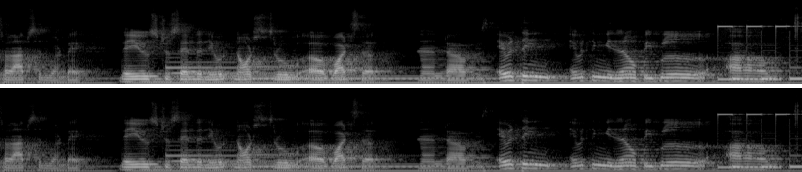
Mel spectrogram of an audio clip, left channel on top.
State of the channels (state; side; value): quieter; right; 3.8 dB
